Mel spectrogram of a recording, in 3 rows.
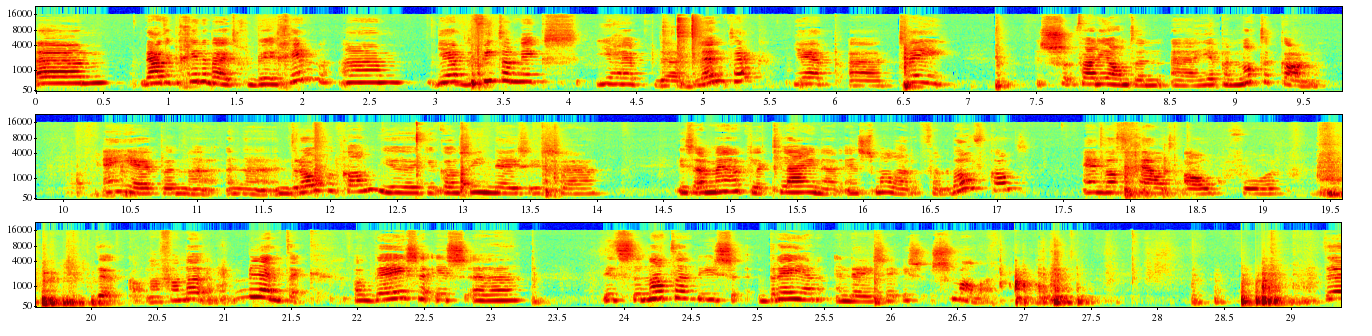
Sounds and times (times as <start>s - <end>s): Speech: 0.0s - 6.9s, 7.5s - 9.7s, 10.3s - 19.2s, 20.0s - 26.8s.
